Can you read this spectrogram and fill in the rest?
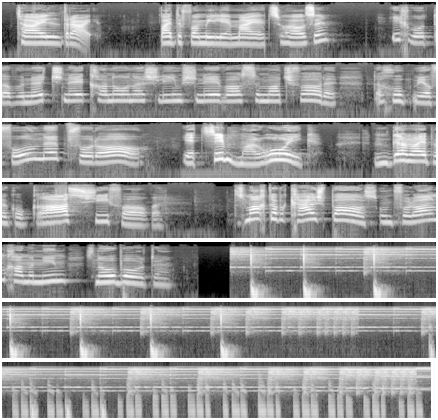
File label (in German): Hoerspiel; Minutengeschichten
